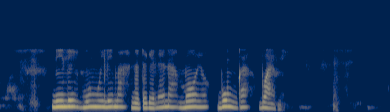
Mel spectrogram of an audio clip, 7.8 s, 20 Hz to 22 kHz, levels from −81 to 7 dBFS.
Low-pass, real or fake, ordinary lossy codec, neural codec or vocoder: 3.6 kHz; fake; AAC, 32 kbps; codec, 24 kHz, 1.2 kbps, DualCodec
